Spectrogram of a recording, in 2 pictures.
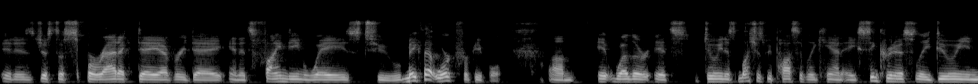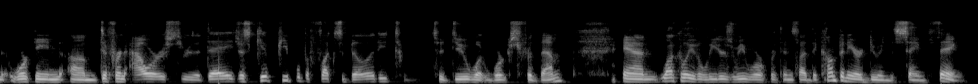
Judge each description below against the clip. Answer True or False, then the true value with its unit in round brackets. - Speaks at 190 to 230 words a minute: True (200 wpm)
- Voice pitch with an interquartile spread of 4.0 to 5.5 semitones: False (3.2 semitones)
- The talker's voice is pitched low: True (120 Hz)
